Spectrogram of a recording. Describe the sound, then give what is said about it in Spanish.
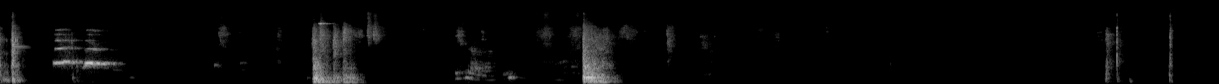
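A door being opened to let dogs in, with two sharp thumps and some rattling, while the dogs whine and whimper; then a quiet stretch with a couple of faint clicks at the end. “Espérenme tantito que voy a abrirle a mis perros.”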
